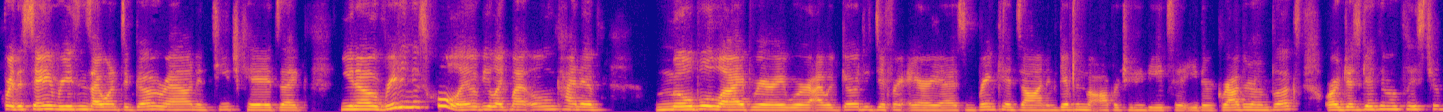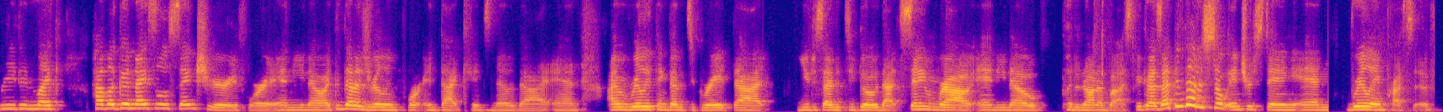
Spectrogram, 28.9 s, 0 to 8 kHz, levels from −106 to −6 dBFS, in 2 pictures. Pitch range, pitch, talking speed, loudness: 175-220 Hz, 195 Hz, 235 wpm, -23 LUFS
